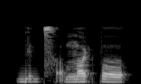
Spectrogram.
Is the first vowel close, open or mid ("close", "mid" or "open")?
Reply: close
